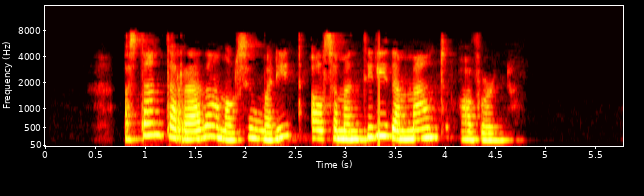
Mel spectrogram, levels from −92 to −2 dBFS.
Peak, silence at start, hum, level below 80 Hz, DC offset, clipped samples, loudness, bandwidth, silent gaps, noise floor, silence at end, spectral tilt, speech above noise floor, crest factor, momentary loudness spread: -2 dBFS; 0.8 s; none; -56 dBFS; under 0.1%; under 0.1%; -16 LUFS; 7.8 kHz; none; -85 dBFS; 1.1 s; -6.5 dB/octave; 69 dB; 16 dB; 8 LU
